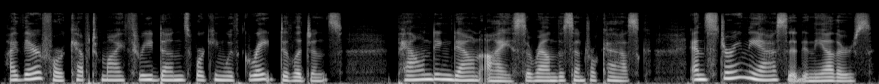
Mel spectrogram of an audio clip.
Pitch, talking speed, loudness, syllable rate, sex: 200 Hz, 165 wpm, -17 LUFS, 5.0 syllables/s, female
